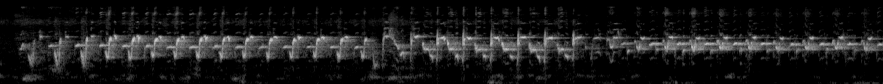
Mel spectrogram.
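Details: Yellow-vented bulbul singing a lure song in the late afternoon, used as a tutor for competition songbirds; rapid chattering run of repeated bubbly notes, steady at first, then shifting to a higher, faster rattling series.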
